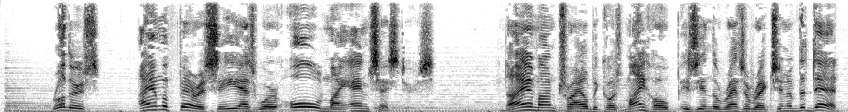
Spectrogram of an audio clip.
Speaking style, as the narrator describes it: So he shouted

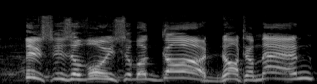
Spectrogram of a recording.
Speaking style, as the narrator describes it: They shouted

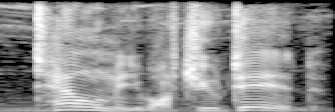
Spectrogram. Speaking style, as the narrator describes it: Saul exclaimed

